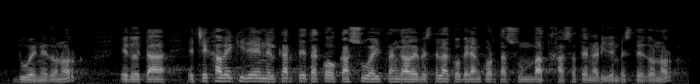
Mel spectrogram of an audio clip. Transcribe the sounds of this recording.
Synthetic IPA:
d̪ue̞ne̞ð̞o̞no̞ɾk | e̞ðo̞e̞t̪ae̞t͡ʃe̞ʝaβekiðe̞ːne̞lkaɾt̪e̞ːt̪ako̞kasuaisaŋɡaβe̞βe̞st̪e̞lako̞βe̞ɾaŋko̞ɾt̪asumbat̪ʝasat͡s̪e̞naɾiðe̞mbe̞st̪e̞ːðo̞no̞ɾk

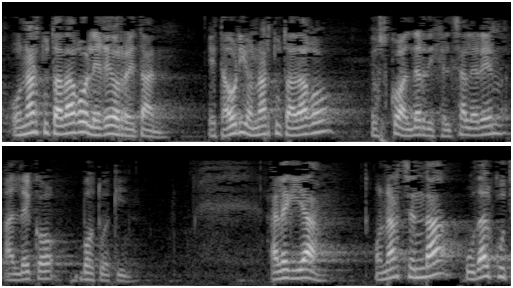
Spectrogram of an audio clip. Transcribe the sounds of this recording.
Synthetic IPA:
o̞̰naɾt̪ut̪aðaɣ̞o̞le̞ɣ̞e̞o̞re̞t̪an | e̞t̪ao̞ɾio̞naɾt̪ut̪aðaɣ̞o̞ | e̞wsko̞ald̪e̞ɾðixe̞lt͡saleaɾe̞na̰ld̪e̞ko̞βo̞t̪ue̞kin | a̰le̞ɣ̞ia | o̞naɾt͡se̞nd̪auð̞alkut̪

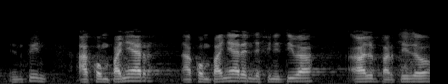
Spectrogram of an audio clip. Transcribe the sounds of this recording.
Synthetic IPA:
eɱfin | a̰kompaɲaɾako̞mpaɲaɾe̞nd̪e̞finit̪iβ̞a | alpaɾt̪ið̞o

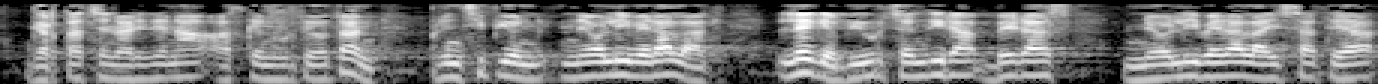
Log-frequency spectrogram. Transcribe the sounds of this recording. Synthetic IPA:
ɡe̞ɾt̪at͡se̞naɾiðe̞naʔaske̞nuɾt̪e̞o̞t̪ampɾint͡sipio̞ne̞o̞liβ̞e̞ɾalak | le̞ɣ̞e̞βiuɾt͡se̞nd̪iɾaβe̞ɾas | ne̞o̞liβ̞e̞ɾalaisat̪e̞a

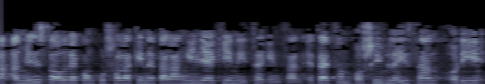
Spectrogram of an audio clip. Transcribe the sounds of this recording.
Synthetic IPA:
ʔaðminist̪ɾað̞oɾe̞ko̞ŋkuɾsalakine̞t̪alaŋɡiʎe̞ːkinit͡se̞ɣ̞int͡sene̞̰t̪aet͡sempo̞siβ̞le̞isano̞̰ɾi

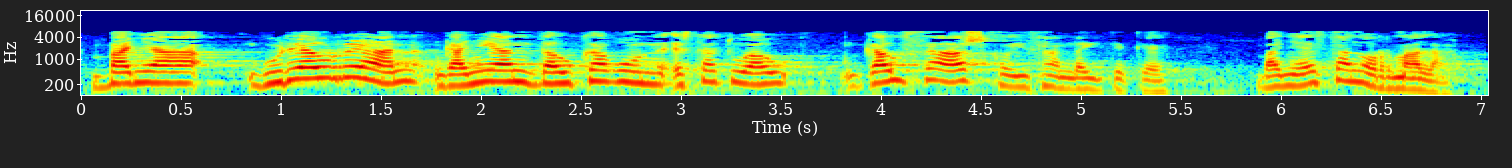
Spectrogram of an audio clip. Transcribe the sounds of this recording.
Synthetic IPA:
baɲaɡuɾe̞awre̞aŋɡaɲe̞and̪awkaɣ̞une̞st̪at̪uawɡawsaːsko̞isand̪ajt̪e̞ke̞ | βaɲae̞st̪ano̞ɾmala̰

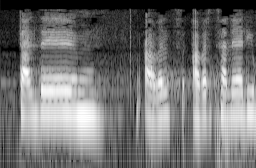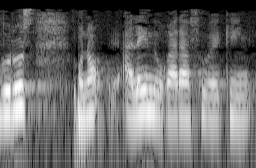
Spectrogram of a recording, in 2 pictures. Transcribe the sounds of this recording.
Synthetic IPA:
t̪ald̪e̞ | t͡saβeɾt͡sale̞aɾiβ̞uɾusbenoa̰lejnd̪uɣaɾasue̞kin

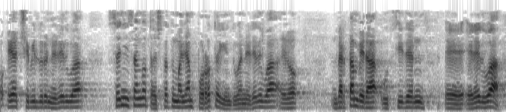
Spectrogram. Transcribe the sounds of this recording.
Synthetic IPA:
ʔeat͡ʃeβild̪uɾe̞ne̞ɾe̞ð̞ua | se̞nisaŋɡo̞t̪ae̞st̪at̪umaʎeampo̞ro̞t̪oeɣ̞ind̪ue̞ne̞ɾe̞ðuaʔe̞ðo̞ | be̞ɾt̪ambe̞ɾaʔut͡siðe̞n | eɾe̞ð̞ua

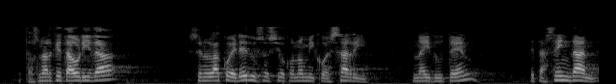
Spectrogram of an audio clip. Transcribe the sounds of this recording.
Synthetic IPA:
e̞t̪aoznaɾke̞t̪ao̞ɾiða | se̞no̞lako̞e̞ɾe̞ðuso̞sio̞eko̞no̞miko̞e̞sari | najðut̪e̞n | e̞t̪ase̞jnd̪an

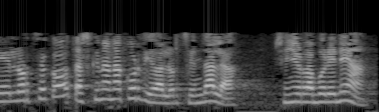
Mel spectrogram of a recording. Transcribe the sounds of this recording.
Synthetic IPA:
lo̞ɾt͡se̞ko̞t̪aːske̞nanako̞ɾðioβalo̞ɾt͡se̞nd̪ala | seɲo̞ɾðamboɾene̞a

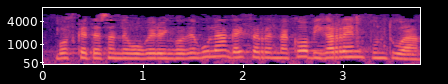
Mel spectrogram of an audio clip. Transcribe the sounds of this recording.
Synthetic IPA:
bo̞ske̞t̪aesand̪uɣ̞uɣ̞eɾo̞jŋɡo̞ð̞eɣ̞ulaɣajse̞re̞nd̪ako̞βiɣ̞are̞mpunt̪ua

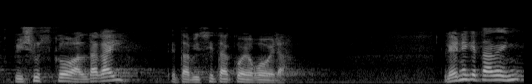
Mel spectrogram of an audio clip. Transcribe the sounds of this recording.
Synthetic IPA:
pisusko̞ald̪aɣaje̞t̪aβisit̪ako̞e̞ɣ̞o̞e̞ɾa̰ | le̞ːnike̞t̪aβe̞jɲ

